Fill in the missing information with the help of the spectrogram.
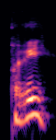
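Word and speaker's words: פרי: Actually So, this is one case where you have no vowel. Yes. Yes, and it tells you, "Hey, start a new syllable after me."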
